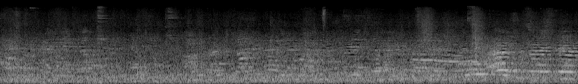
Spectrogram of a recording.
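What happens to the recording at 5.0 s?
Nothing goes wrong at 5.0 s: the sound carries on intact through that moment, with no dropout, click or distortion.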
